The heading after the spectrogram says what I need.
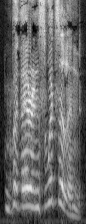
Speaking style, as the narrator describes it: Sirius exclaimed

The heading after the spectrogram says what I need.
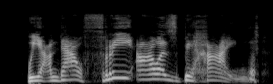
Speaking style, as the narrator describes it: snapped Harland moodily

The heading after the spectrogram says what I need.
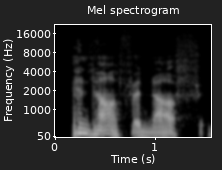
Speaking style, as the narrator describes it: Gimli laughed

